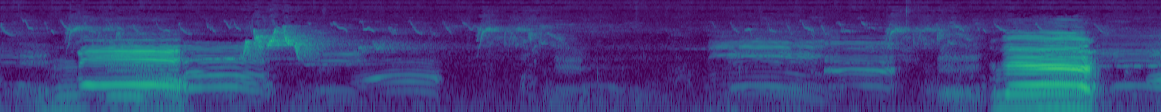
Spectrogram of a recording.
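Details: Thousands of cattle driven together across a wide grassy plain: a chorus of overlapping moos and bellows from many animals, rising and falling, the loudest near the end, with scattered bird chirps throughout.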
